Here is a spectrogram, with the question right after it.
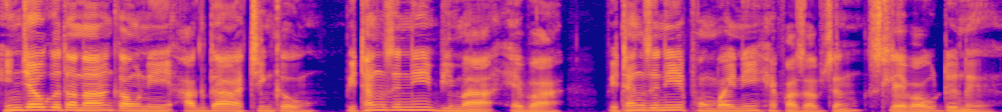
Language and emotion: Bodo, neutral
